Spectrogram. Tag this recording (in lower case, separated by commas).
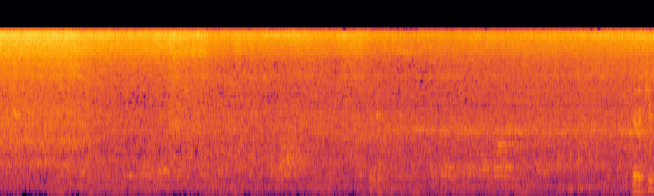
inside a large room or hall, speech, steam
